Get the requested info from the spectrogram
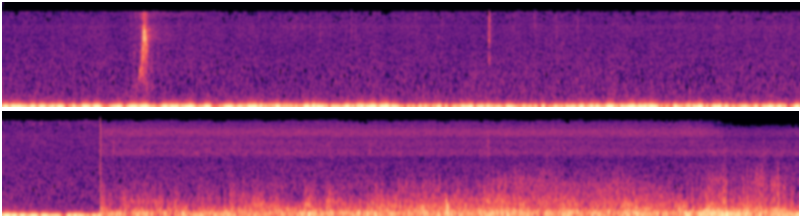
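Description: Wind buffeting the camera microphone, a heavy low rumble. About six seconds in it shifts abruptly to a rougher, breathier rush of wind noise.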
